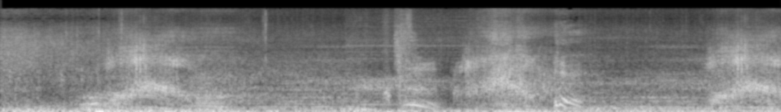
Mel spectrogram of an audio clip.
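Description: Magic spells whoosh in short bursts.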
